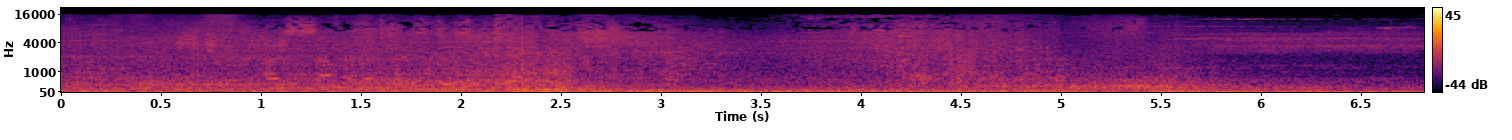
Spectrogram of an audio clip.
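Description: A structure explodes with a heavy rumbling blast.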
